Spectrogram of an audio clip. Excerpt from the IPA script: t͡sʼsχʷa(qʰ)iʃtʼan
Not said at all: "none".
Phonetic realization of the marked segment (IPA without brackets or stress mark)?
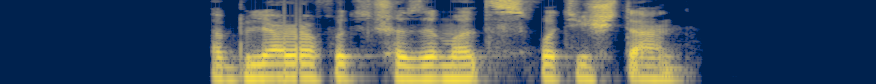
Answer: tʰ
